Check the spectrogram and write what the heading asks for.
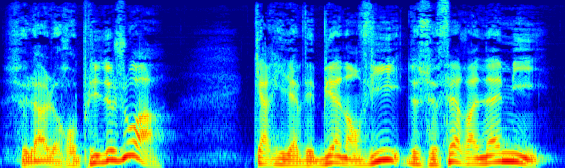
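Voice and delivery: plain reading voice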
